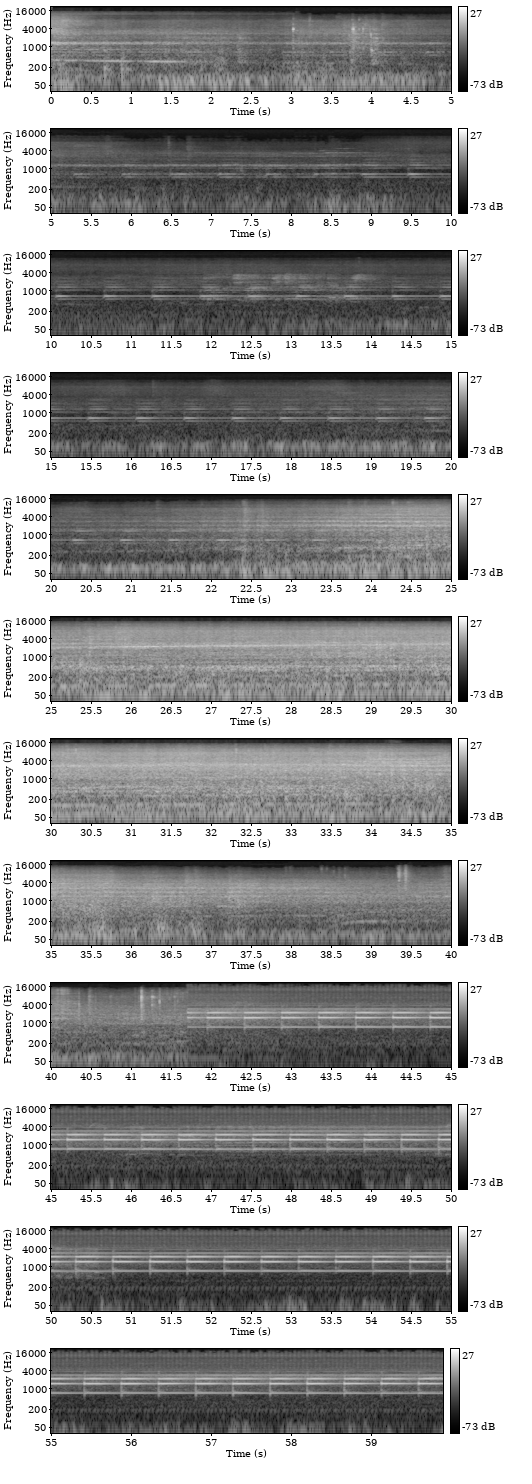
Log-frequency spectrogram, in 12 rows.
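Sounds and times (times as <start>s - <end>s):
train wheels rumbling: 0.0s - 10.6s, 15.3s - 59.9s
level crossing warning bell: 0.0s - 37.6s, 41.7s - 59.9s
bright crossing bell ringing: 41.7s - 59.9s
high whine: 41.7s - 59.9s.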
